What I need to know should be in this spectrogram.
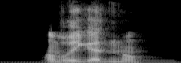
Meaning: recruitment
- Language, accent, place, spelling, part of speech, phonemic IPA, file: French, France, Lyon, embrigadement, noun, /ɑ̃.bʁi.ɡad.mɑ̃/, LL-Q150 (fra)-embrigadement.wav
